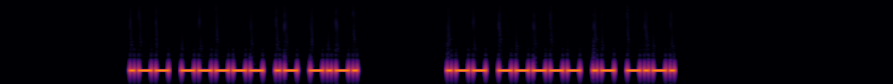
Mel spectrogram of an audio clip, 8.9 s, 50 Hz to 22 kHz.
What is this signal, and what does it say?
Morse code, heard as a keyed tone, about 28 wpm, 700 Hz. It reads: W0AC W0AC
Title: USA Call Signs - 4 Characters - Repeated 2x - 28wpm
